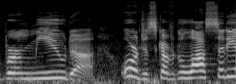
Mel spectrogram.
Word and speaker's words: Bermuda: in the Bermuda Triangle it's pronounced berm muda or discover the lost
